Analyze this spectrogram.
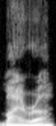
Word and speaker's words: Myra: Is that how you pronounce it? Yes. Today, the church commemorates Nicholas of Myra.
